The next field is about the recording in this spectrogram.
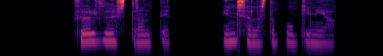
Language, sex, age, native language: Icelandic, female, 20-29, Icelandic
